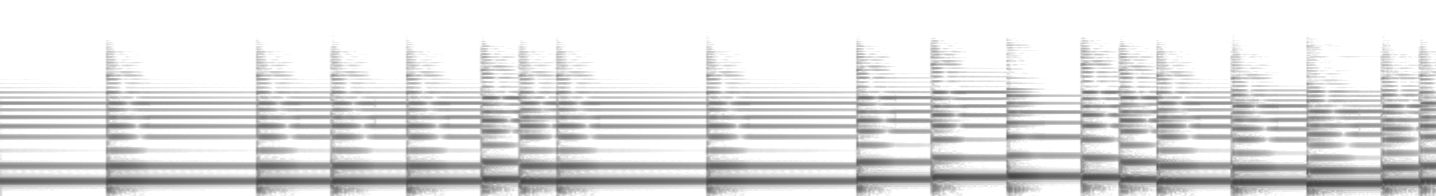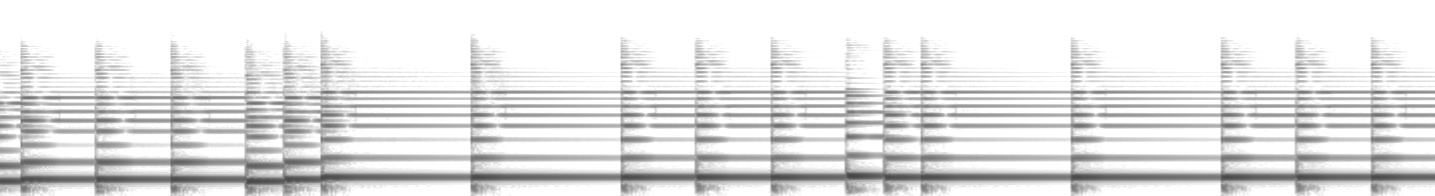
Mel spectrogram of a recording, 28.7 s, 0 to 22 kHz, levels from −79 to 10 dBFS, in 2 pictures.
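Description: From 15.66 to 19.52 s the treble dulls and a gritty, grainy noise rises, then clears. This is a Bluetooth SBC bit pool drop: the congested link starved the upper sub-bands and coarsened the rest, which fits the bit pool falling from 31 to 16, near 110 kbps.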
